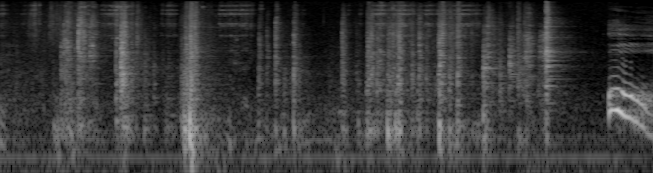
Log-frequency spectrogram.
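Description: A small metal cash box being handled and opened: a series of separate clicks, clinks and knocks of its lid, latch and key. Near the end, a short loud cry falling in pitch.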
